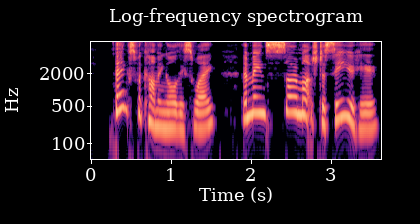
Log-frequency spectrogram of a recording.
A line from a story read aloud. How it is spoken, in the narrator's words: he exclaimed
